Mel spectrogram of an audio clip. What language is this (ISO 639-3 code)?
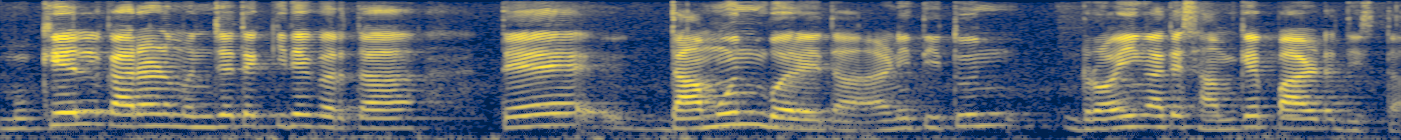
kok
